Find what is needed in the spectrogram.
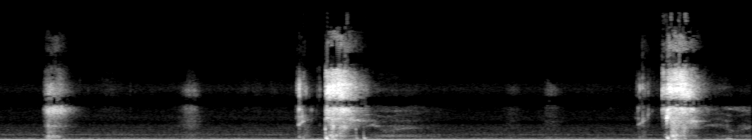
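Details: Three sneezes, each a sharp forceful burst after a quick inhale, on a bad allergy day with high pollen and an open window; repeated sneezing from allergic rhinitis (hay fever).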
